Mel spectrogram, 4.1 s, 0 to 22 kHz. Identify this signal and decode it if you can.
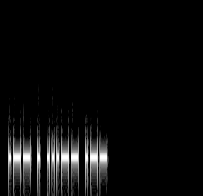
Morse code, heard as a keyed tone, about 25 wpm, 700 Hz. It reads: WE3W
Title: USA Call Signs - 4 Characters - 25wpm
